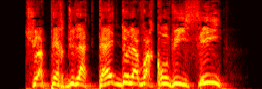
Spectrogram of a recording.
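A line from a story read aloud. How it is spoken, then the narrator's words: Healer shouting angrily. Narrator (French): vociféra le guérisseur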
